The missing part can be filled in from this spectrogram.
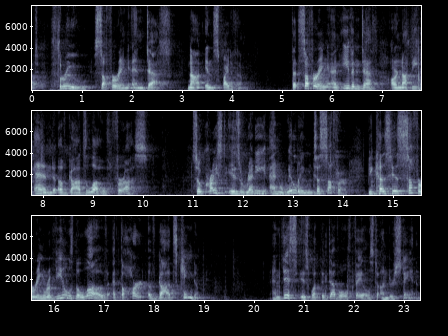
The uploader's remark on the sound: Charles Anglican Cathedral, Bremerton, WA.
